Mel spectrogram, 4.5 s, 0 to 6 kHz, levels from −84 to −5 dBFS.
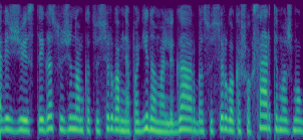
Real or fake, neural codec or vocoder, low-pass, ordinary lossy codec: real; none; 5.4 kHz; MP3, 48 kbps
